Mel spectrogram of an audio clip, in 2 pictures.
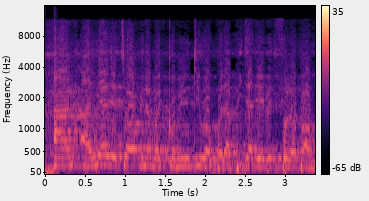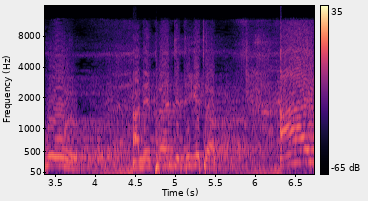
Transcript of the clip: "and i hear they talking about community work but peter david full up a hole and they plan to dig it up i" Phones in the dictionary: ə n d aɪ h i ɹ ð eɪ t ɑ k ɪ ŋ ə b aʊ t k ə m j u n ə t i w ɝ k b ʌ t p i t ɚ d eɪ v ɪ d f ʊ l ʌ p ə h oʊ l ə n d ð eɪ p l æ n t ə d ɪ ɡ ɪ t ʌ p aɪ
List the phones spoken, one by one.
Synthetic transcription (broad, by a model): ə n aɪ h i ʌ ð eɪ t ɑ k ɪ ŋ ə b aʊ t k ə m j u n ə t i w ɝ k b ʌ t p i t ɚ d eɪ b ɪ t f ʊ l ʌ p ə h oʊ l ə n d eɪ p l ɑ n t ə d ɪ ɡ ɪ t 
